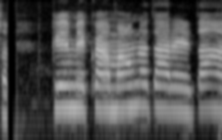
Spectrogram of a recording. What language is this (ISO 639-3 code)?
isl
